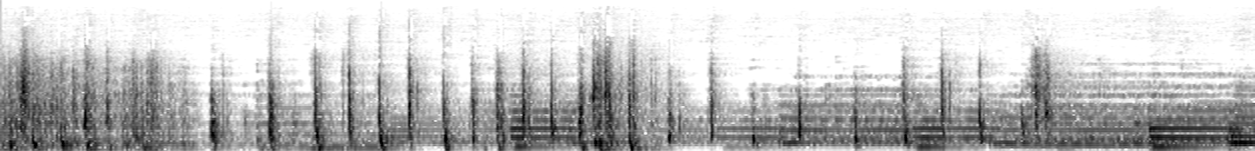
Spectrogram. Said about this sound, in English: When I heard the front door slam, I started kicking my way out. The paneling was heavy, and it cost me a torn trouser leg and a scraped shin before I made it.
